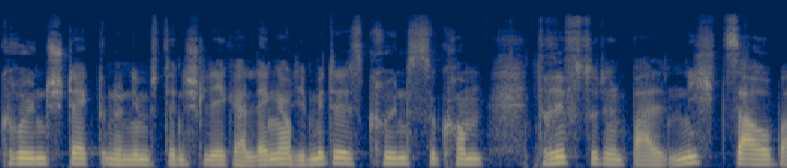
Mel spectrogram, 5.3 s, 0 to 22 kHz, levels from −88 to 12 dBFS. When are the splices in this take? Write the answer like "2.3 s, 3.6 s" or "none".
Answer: 1.9 s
